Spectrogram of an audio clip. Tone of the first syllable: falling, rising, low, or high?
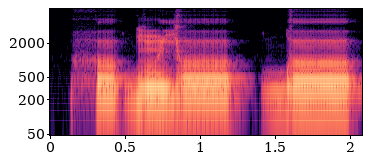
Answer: low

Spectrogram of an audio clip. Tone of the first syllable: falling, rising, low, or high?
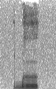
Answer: high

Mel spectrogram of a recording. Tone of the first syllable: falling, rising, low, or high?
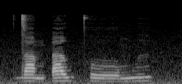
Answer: low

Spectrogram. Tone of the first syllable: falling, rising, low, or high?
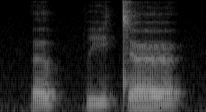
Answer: rising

